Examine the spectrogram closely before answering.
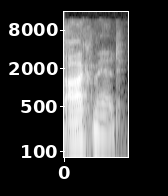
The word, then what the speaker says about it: Ahmed: I think it's pronounced Ahmed. Is it really? Yeah, that's a thing with that name is it's pronounced like it has a K in it.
